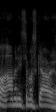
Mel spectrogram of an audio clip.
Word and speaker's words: Amanita muscaria: I seen that video you did with the Anamaska. I'm going to say it wrong. The fucking mushroom. The red and white one. – Oh, Amanita muscaria.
